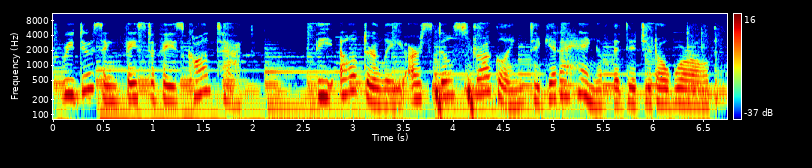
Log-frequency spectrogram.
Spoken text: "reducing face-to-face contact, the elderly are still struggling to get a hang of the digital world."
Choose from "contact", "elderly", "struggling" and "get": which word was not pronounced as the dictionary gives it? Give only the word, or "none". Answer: none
